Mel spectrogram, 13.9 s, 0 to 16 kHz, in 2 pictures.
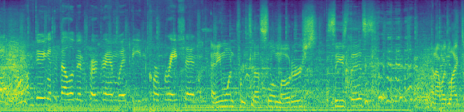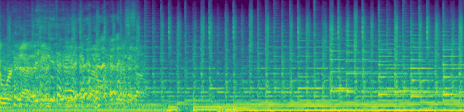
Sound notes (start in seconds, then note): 8.6 laughing; 9.4 instrumental music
